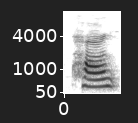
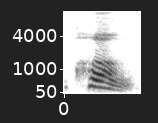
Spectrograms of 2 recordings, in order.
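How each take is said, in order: First: The syllable has an open 'a' vowel. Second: The syllable has a mid 'e' vowel. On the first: The speaker calls it wrong. "That's not pang" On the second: The speaker calls it right. "it's peng"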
